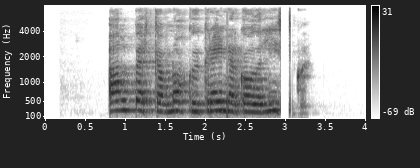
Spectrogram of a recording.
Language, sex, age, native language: Icelandic, female, 40-49, Icelandic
